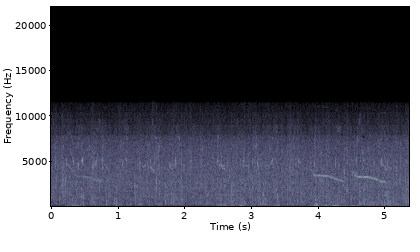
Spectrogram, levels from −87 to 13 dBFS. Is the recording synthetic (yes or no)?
no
